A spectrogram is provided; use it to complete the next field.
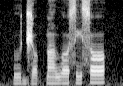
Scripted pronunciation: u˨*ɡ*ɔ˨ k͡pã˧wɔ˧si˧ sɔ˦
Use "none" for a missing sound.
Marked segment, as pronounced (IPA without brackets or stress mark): d͡ʒ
